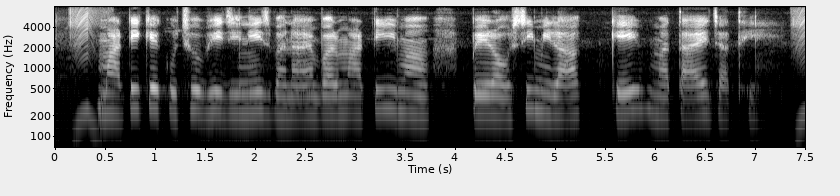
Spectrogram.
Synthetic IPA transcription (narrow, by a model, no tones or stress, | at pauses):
maːʈikekʊt͡ʃʰubʱid͡ʒiniːs̬bənaːebəɾmaːʈimãpeːɾɔːsimɪla | kemət̪aːed͡ʒaːt̪ʰe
